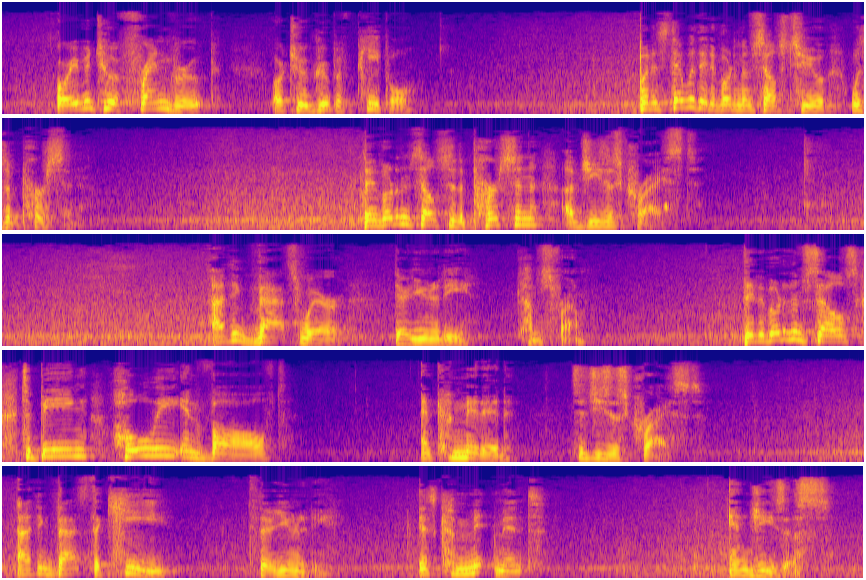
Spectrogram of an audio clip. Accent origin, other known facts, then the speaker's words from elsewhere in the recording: the South, United States; We're all from the South.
